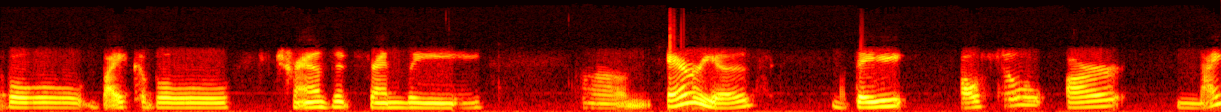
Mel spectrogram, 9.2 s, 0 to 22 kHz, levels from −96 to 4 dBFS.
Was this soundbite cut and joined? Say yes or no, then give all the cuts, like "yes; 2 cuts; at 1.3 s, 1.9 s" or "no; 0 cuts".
no; 0 cuts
